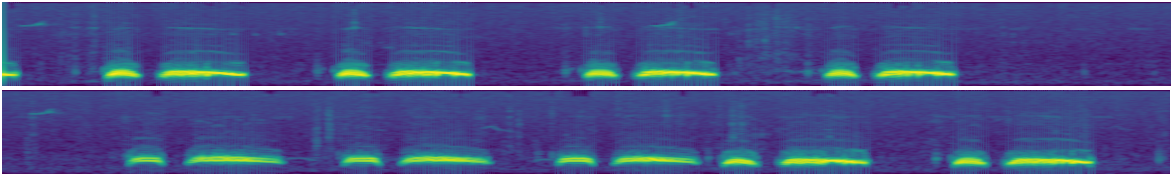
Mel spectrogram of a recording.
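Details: Spotted dove from Phrae, Thailand, called small-voiced and fierce. It gives a long run of rhythmic cooing couplets, a brief note then a fuller drawn one, repeating almost every second with one longer pause.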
